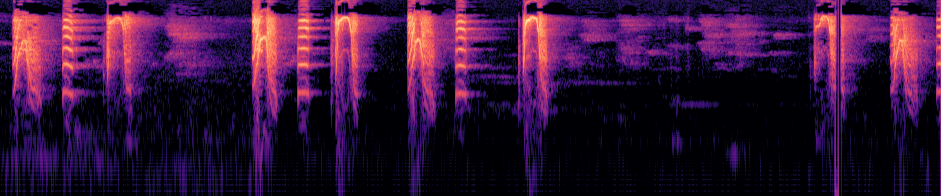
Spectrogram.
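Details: Long-tailed shrike lure sound, full of mimicry, used to prompt young wild-caught birds to respond; rapid clusters of scratchy, buzzy notes mixed with short ringing tones, then a pause of two seconds before a few more rasps.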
